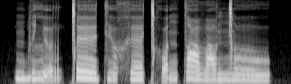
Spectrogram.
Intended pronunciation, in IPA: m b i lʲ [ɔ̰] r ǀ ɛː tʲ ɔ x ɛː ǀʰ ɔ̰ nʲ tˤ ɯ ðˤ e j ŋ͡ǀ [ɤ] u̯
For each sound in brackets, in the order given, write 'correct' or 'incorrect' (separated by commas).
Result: correct, correct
